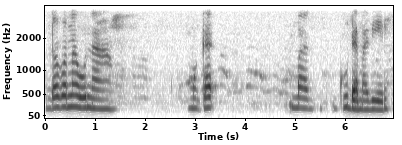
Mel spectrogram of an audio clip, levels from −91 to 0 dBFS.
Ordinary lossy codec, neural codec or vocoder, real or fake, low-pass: none; none; real; 3.6 kHz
